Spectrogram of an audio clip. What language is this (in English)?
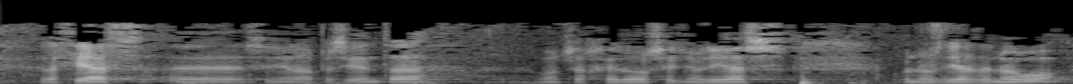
Spanish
